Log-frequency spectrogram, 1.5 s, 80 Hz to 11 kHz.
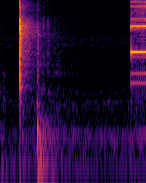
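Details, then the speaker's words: Youkiloon T12-D soldering station that was totally dead from a failed PSU (factory-scratched IC), now fitted with a replacement upgraded-voltage PSU and with its tip installed: a couple of plug-in clicks, then one clean quarter-second high beep as it powers up normally. "Nah, dia bunyi. Tit. Nah, dia mau."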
